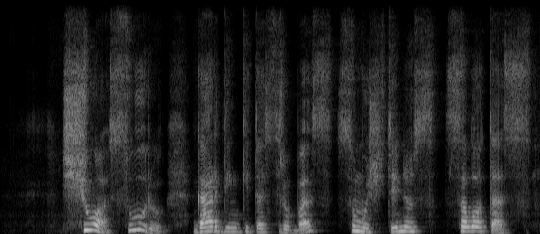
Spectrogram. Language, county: Lithuanian, Vilnius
